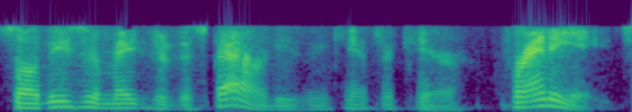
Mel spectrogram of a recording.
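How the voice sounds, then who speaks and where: A man's voice: on the low side, big pitch swings, fast, husky, dry recording. Man in his forties hosting over a phone line. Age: 40s. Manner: rambling, enthusiastic, many fillers and restarts. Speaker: host. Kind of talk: radio talk show chat. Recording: dry, tinny phone-like line.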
